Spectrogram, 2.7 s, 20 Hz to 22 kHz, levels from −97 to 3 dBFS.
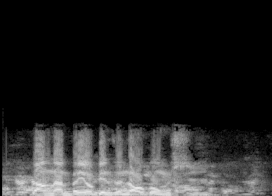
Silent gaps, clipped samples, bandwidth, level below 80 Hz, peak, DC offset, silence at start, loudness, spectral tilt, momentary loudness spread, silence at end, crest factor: none; under 0.1%; 7.8 kHz; -52 dBFS; -2 dBFS; under 0.1%; 0.05 s; -11 LUFS; -5 dB/octave; 16 LU; 0.15 s; 12 dB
